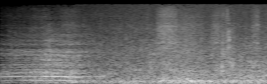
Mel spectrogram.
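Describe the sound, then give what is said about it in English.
A low, droning moo from a Normandy dairy cow that grazes on green grass and gives creamy milk for cheese rises out of steady outdoor noise. It holds for about half a second, then gives way to a rougher, breathy rustle. Nobody speaks. “These cows eat a lot of green Normandy grass and produce a lot of creamy milk that goes to make cheese that's admired the world over.”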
